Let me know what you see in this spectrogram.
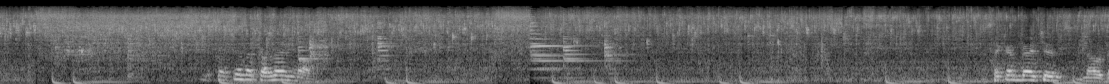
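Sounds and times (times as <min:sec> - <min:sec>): food frying in hot oil: 0:00.0 - 0:11.0
metal spatula ringing against pan: 0:03.0 - 0:04.0, 0:05.2 - 0:06.4.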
